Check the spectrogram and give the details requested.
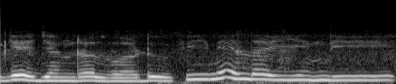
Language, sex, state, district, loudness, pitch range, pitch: Telugu, male, Andhra Pradesh, Sri Satya Sai, -15 LUFS, 175-215 Hz, 195 Hz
